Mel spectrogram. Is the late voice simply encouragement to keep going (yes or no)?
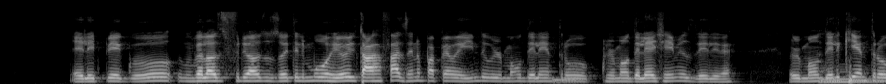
yes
